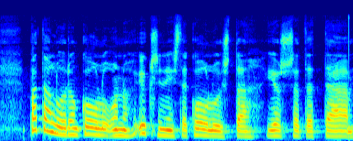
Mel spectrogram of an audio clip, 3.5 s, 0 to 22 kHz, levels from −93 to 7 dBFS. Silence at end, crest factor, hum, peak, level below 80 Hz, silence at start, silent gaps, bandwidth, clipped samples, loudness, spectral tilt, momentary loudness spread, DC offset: 0 s; 18 dB; none; -6 dBFS; -68 dBFS; 0.3 s; none; 11 kHz; under 0.1%; -24 LUFS; -6.5 dB/octave; 6 LU; under 0.1%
